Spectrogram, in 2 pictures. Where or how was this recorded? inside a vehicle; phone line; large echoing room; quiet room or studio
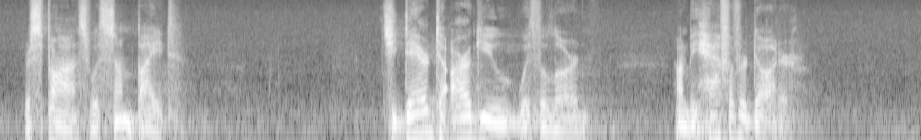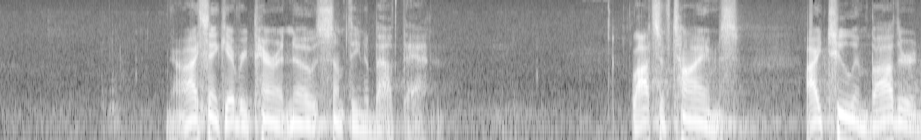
large echoing room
